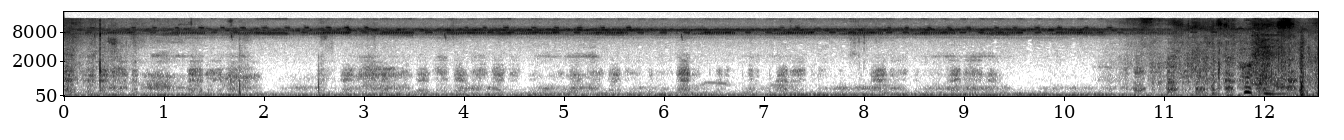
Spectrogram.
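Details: Hiking in Florida at sunset and spotting deer, an Alaskan Malamute pants rapidly and rhythmically, nearly three breaths a second, against a low background hum, with a brief louder rustle near the end.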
